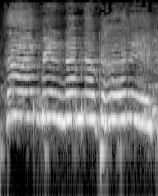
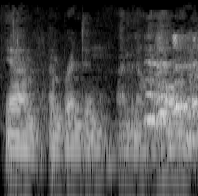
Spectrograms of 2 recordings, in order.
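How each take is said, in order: First: Put-on very high, squeaky teen voice; fifteen-year-old newcomer. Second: Low, hushed, serene self-introduction; put-on spiritual. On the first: Fifteen-year-old introducing himself at a meeting, squeaky kid voice. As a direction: squeak it out like a young teenager. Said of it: "I'm fifteen". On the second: Young man introducing himself at a meeting, mock spiritual calm. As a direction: speak softly as if newly enlightened. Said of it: "supposed to talk like this is spiritual".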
